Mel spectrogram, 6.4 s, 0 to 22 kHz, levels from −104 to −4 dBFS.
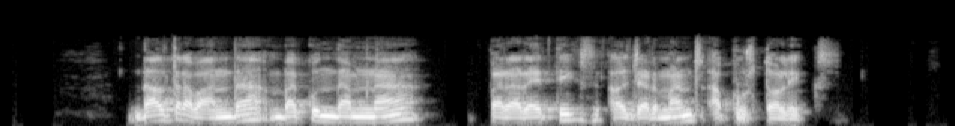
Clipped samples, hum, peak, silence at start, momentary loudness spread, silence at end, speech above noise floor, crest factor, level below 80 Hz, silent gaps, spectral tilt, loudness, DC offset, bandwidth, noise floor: under 0.1%; none; -2 dBFS; 0.85 s; 8 LU; 0.85 s; 53 dB; 14 dB; -56 dBFS; 3.04-3.11 s; -5 dB/octave; -15 LUFS; under 0.1%; 7.2 kHz; -67 dBFS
